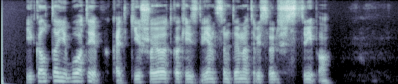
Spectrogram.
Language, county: Lithuanian, Kaunas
